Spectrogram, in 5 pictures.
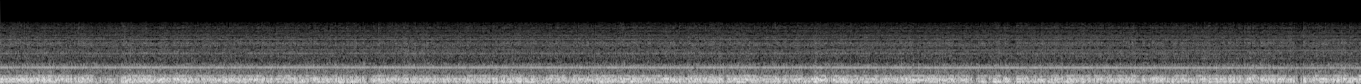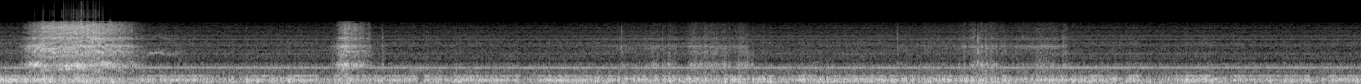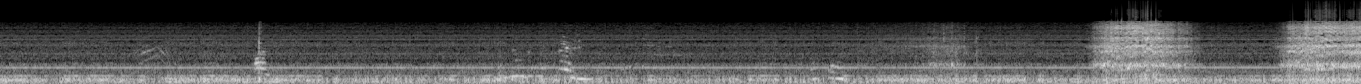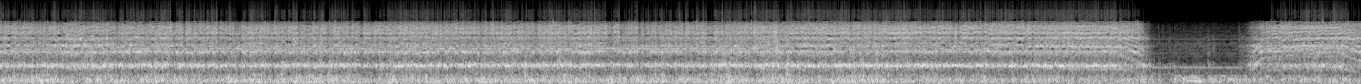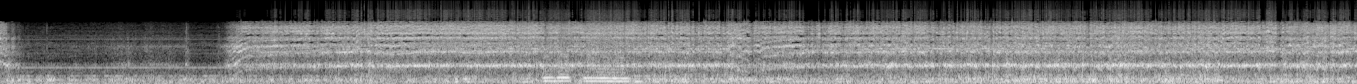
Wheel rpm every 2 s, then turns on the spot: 0, 0, 0, 0, 0, 0, 40, 30, 10, 0, 10, 20, 0, 0, 0, 0, 0, 0, 10, 50, 200, 230, 230, 230, 230, 200, 70, 40, 140, 230, 220, 220, 220, 230.
22-24 54-56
